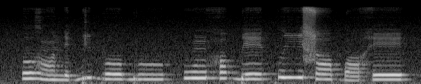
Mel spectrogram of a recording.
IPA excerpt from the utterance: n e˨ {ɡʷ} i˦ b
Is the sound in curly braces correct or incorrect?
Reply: incorrect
